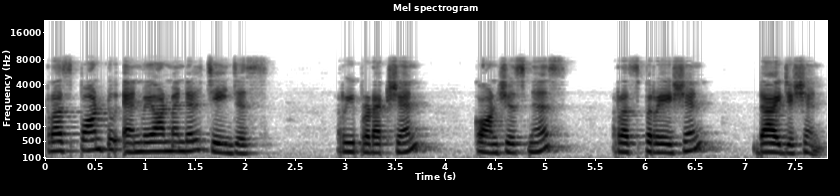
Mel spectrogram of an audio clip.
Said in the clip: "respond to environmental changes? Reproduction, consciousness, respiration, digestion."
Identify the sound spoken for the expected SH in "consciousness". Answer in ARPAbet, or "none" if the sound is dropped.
SH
